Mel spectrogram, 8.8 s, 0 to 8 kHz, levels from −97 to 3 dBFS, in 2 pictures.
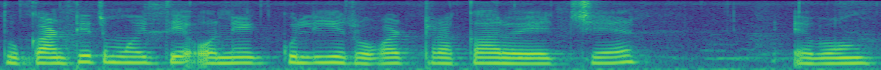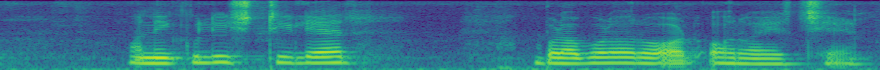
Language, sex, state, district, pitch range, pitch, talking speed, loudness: Bengali, female, Assam, Hailakandi, 195-220 Hz, 205 Hz, 90 wpm, -15 LUFS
